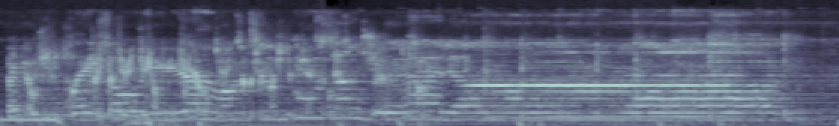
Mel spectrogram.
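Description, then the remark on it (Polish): An iPhone ringtone for an incoming call plays its melodic tune at a volume lowered by picking the phone up, ringing steadily for several seconds with sustained bright tones and no one talking over it. “I dzwonek się cisza.”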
